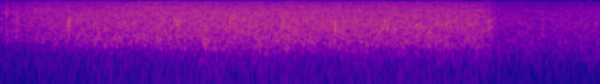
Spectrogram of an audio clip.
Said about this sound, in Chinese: 好像听到人间福报鼓掌的特别的热烈，我需要你们鼓掌更热烈的话，就是要提升自己的智慧。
